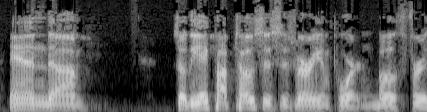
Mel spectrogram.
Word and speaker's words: apoptosis: following EMF exposures uh what's called apoptosis sometimes pronounced apoptosis program cell death uh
